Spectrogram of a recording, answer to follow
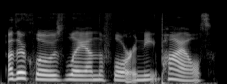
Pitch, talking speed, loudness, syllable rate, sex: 210 Hz, 235 wpm, -18 LUFS, 6.0 syllables/s, female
